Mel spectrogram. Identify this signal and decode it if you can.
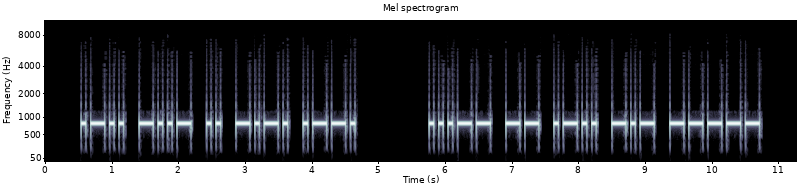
Morse code, heard as a keyed tone, about 17 wpm, 800 Hz. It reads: LXICP 3MLK0
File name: CW / DET / 1 6 1500C S A 16wpm 2635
